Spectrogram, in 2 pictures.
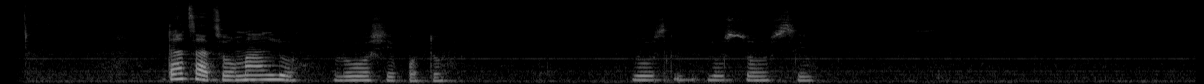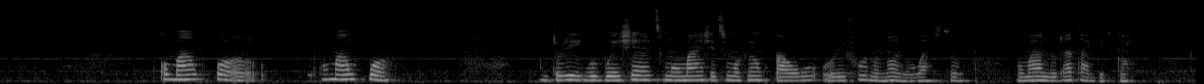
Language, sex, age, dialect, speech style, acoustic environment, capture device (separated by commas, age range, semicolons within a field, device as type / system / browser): Yoruba, female, 25-34, Nigeria - Lagos Yoruba, relaxed, appliances, mobile / Linux / Chrome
